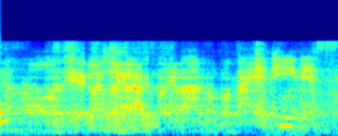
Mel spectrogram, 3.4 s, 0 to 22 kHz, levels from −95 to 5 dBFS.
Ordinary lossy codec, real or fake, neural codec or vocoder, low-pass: MP3, 64 kbps; fake; codec, 16 kHz in and 24 kHz out, 0.8 kbps, FocalCodec, streaming, 65536 codes; 7.2 kHz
